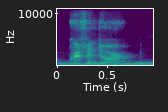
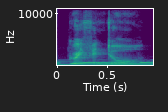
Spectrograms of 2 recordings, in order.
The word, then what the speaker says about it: Gryffindor: US accent, Gryffindor. British. Gryffindor.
